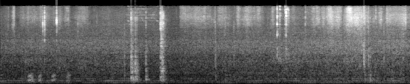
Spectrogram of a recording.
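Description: Paper rustles and crinkles in a woman's hands.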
